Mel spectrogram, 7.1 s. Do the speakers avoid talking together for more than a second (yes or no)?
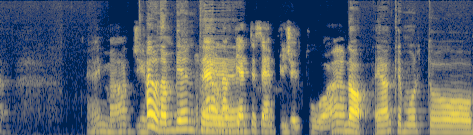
no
